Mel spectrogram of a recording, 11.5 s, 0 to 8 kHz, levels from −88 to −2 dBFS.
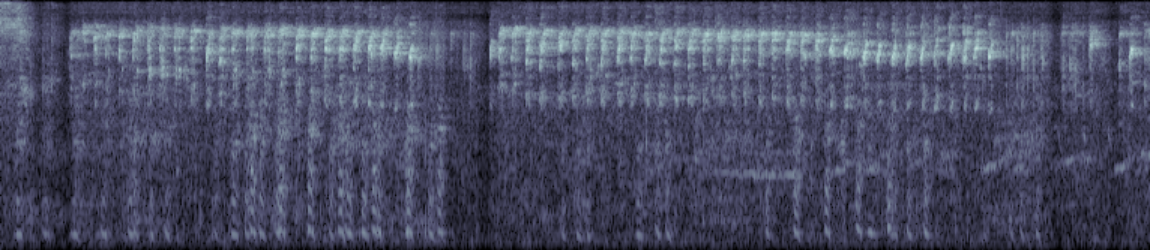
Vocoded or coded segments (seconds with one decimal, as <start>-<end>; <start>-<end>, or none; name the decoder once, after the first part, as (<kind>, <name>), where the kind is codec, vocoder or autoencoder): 8.5-9.7 (vocoder, Vocos)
